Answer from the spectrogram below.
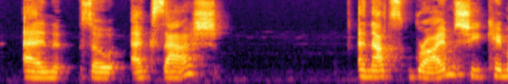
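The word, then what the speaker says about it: X Æ: spelled X AE which X is pronounced normal AE is pronounced Ash and so xash and that's Grimes she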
